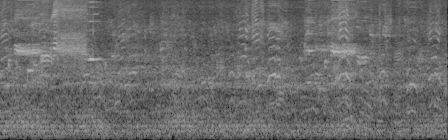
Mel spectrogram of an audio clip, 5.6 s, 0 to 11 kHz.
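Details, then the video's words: Massed snow geese flying over Alaksen National Wildlife Area, Delta, British Columbia, in late March 2011, keep up an unbroken din of high, nasal honks and yelps from a vast flock. "Snow geese flying and honking"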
